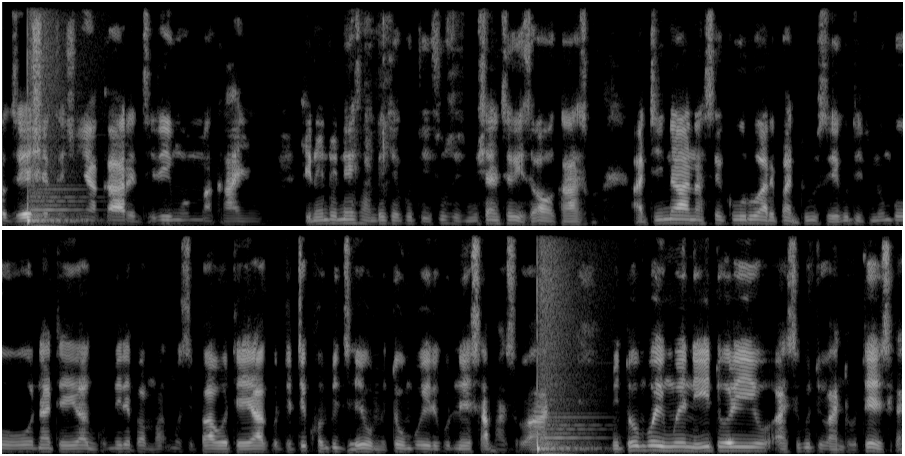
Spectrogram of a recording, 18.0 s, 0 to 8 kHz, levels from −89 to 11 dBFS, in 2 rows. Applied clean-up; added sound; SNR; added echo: none; Snare drum; 7 dB; none.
